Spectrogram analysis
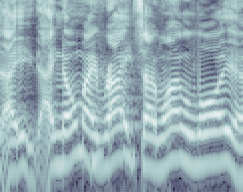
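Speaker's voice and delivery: high, drawling Southern country voice; a nerdy Southern suspect pleading; southern accent. Pretend. Podcast host voicing Oswald's arrest in a Southern accent. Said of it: "Trying to find my southern accent again".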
